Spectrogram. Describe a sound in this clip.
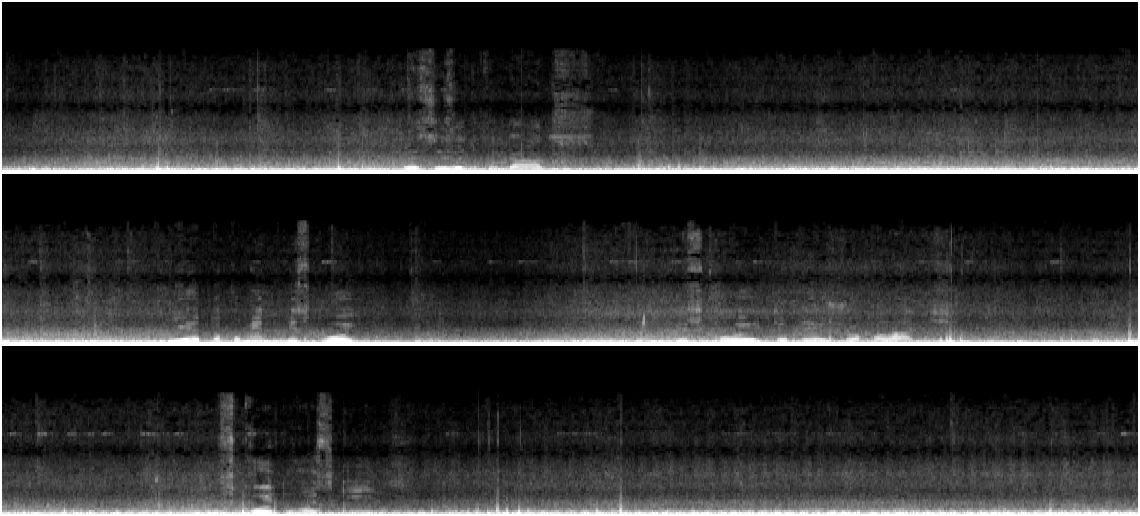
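A car engine hums and tyres rumble steadily on the road, heard from inside the car.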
